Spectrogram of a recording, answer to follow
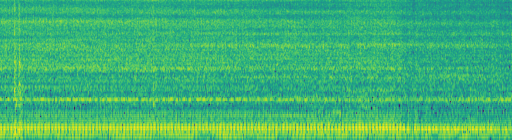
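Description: An engine runs steadily at idle with an even drone. There is one short knock about a third of a second in.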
